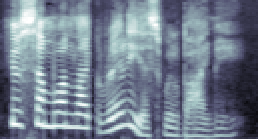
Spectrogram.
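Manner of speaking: put-on high, wondering girl's voice; wistful girl. A narrator's reading. Virginia wonders aloud about a buyer, wistful. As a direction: muse in a high girlish pitch.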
